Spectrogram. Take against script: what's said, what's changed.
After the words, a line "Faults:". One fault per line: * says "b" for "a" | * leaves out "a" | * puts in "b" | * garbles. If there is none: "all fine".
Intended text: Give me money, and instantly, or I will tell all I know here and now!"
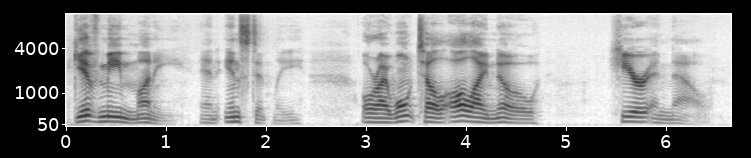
Give me money, and instantly, or I won't tell all I know here and now!"
Faults:
* says "won't" for "will"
